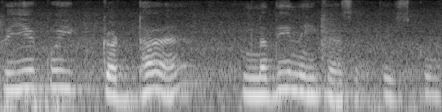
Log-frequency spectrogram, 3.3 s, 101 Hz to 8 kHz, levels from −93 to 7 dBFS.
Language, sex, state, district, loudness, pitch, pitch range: Hindi, male, Madhya Pradesh, Umaria, -16 LUFS, 190 Hz, 130-200 Hz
